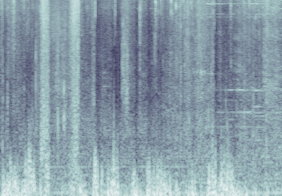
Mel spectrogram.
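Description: Irregular knocks and rustling from a hand-held phone being carried at a walk, with footsteps and a low rumble on the phone's microphone.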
